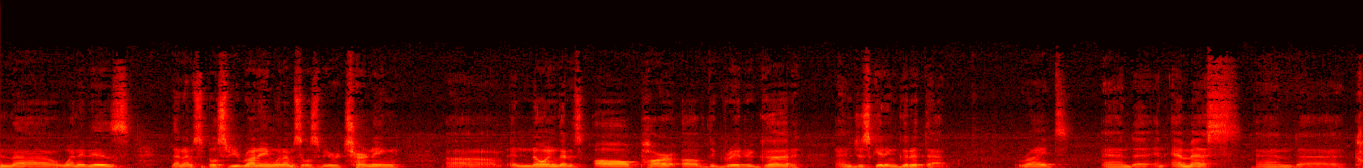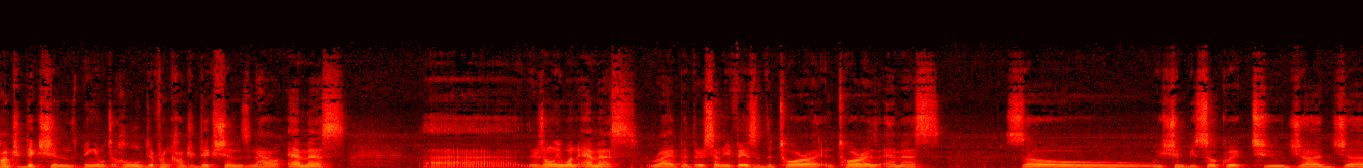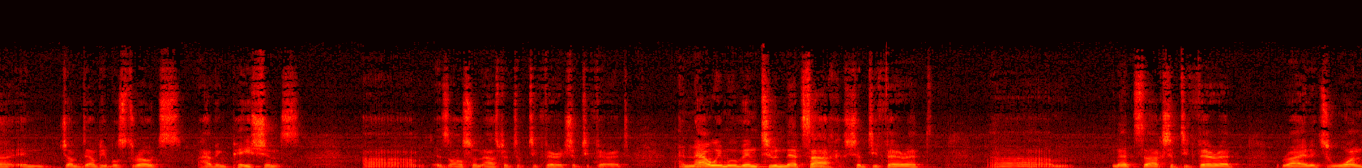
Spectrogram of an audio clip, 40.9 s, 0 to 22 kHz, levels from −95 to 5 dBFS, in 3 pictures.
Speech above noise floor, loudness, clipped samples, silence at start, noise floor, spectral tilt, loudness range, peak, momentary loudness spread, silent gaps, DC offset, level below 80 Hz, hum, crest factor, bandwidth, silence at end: 23 dB; -42 LUFS; under 0.1%; 0 s; -65 dBFS; -3 dB/octave; 5 LU; -22 dBFS; 15 LU; none; under 0.1%; -82 dBFS; none; 20 dB; 16.5 kHz; 0 s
